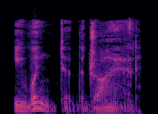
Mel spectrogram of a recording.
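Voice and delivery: ordinary delivery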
